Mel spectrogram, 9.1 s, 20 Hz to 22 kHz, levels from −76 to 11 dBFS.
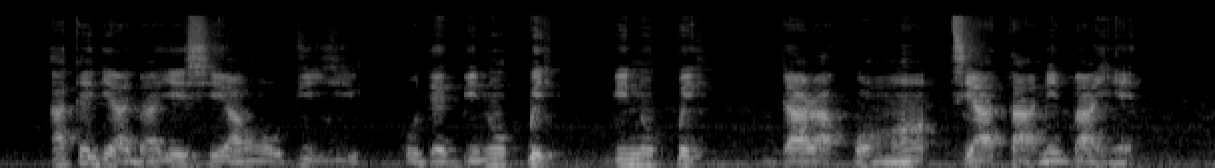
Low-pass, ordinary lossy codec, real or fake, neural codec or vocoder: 14.4 kHz; AAC, 64 kbps; real; none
